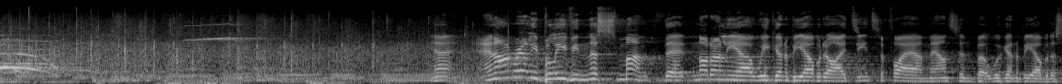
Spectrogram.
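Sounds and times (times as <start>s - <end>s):
whoops and cheers: 0.0s - 1.0s, 1.7s - 2.7s
audience clapping: 0.0s - 5.9s
speech: 4.4s - 10.6s.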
